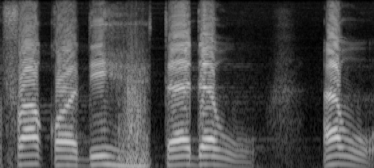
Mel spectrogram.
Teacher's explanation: waw di sini berhenti, wawnya dimonyokkan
